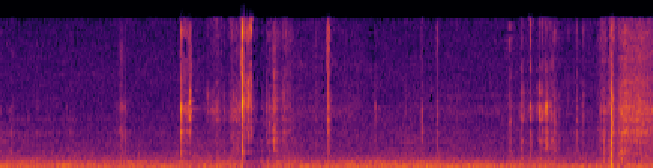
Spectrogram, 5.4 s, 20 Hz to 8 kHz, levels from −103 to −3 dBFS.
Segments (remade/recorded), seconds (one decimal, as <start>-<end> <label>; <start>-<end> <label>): 0.0-4.6 recorded; 4.6-5.4 remade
